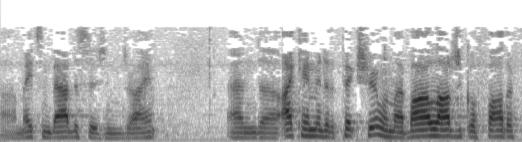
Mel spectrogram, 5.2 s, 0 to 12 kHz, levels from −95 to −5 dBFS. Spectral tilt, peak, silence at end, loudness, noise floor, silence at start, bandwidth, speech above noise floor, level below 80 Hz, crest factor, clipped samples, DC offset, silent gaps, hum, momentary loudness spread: -7 dB/octave; -8 dBFS; 0.05 s; -26 LUFS; -53 dBFS; 0 s; 6.4 kHz; 27 dB; -60 dBFS; 18 dB; under 0.1%; under 0.1%; none; none; 15 LU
